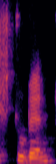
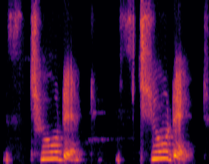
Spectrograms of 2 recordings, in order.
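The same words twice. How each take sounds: First: Softer স্টুডেন্ট as "ish-tu-dent"; common mispronunciation. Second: Higher স্টুডেন্ট as "styu-dent", with y-glide; correct pronunciation. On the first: Teacher quoting what we usually say, mispronounced "ish-tudent". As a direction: say স্টুডেন্ট with plain oo, no y-glide. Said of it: "এটা রং pronunciation". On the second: Teacher modelling the right pronunciation, "styu-dent". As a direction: say স্টুডেন্ট "s-tyoo-dent", no leading i. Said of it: "সঠিক pronunciation". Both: Shown as a demonstration.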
